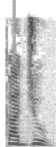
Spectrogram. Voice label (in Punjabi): "kaaju", Punjabi; ਕਾਜੂ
